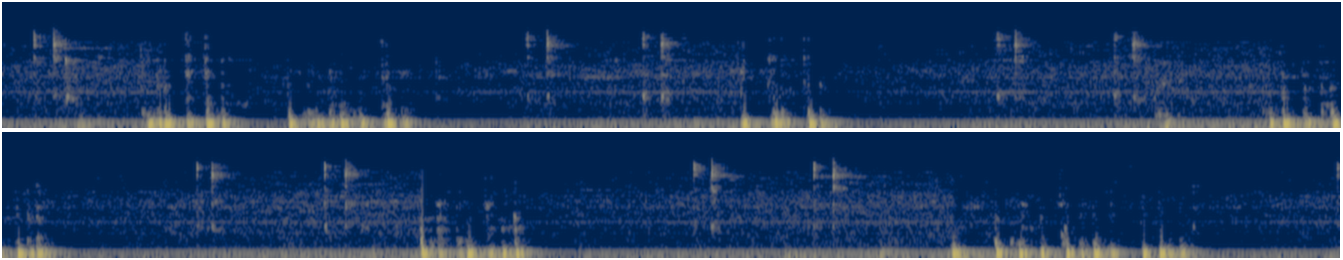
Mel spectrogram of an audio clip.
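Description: Keyboard keys clatter in quick bursts of typing.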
